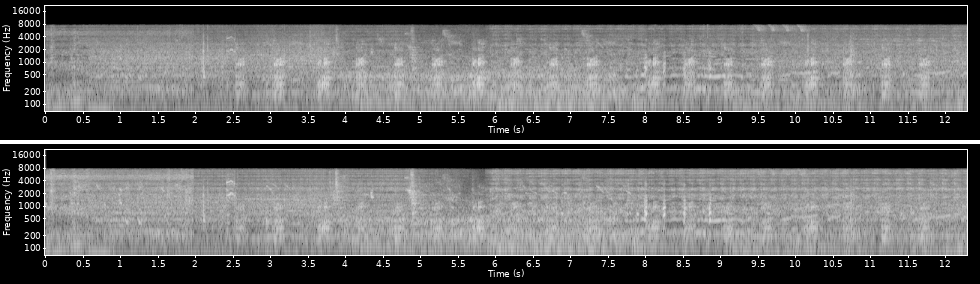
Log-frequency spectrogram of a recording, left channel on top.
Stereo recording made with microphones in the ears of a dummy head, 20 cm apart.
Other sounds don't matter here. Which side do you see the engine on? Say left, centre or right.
right.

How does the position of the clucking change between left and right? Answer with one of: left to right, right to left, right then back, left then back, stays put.
stays put.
